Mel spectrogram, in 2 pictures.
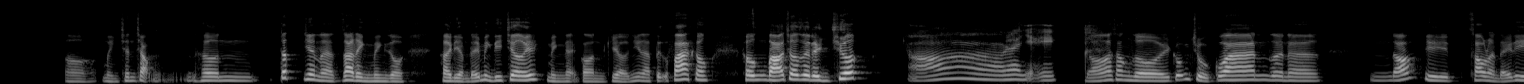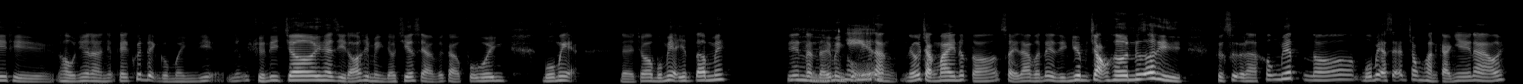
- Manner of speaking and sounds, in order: tapping
- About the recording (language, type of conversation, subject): Vietnamese, podcast, Bạn đã từng suýt gặp tai nạn nhưng may mắn thoát nạn chưa?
